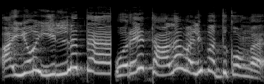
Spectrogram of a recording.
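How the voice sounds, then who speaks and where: A woman voicing a scheming, sharp-tongued young daughter-in-law in a cartoon, with a southern Tamil Nadu accent. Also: extremely high pitch, expressive, normal speed, background noise. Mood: sleepy excuse. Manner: indignant, argumentative. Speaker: cartoon creator voicing characters.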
